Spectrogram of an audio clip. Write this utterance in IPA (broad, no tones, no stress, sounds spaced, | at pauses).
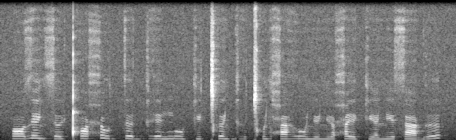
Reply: ɔ z e lʲ s ɘ y̯ ǃʰ ɔ ħ u d t ɘ d ɡʱ e ŋ u kʲ ɐ ǀʰ ɘ lʲ ɡʱ ɘ ǀʰ u lʲ ħ a ɦ u lʲ ɔ lʲ o ħ e kʲ a lʲ ɛ s a ɡ ɘ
